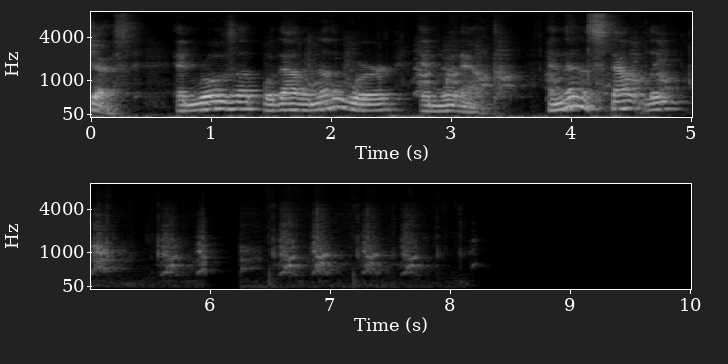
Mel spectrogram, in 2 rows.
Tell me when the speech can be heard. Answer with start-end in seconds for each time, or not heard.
0.0-4.9.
